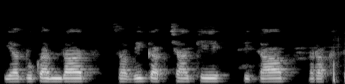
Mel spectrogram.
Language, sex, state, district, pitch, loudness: Hindi, male, Bihar, Supaul, 140 Hz, -19 LUFS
